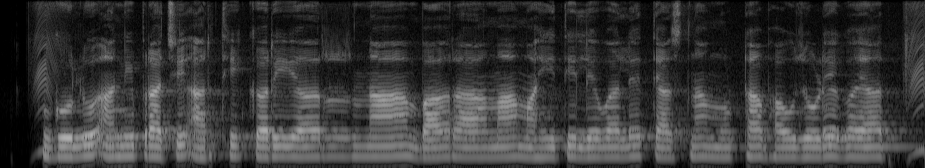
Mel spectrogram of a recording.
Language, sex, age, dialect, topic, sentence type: Marathi, male, 25-30, Northern Konkan, banking, statement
